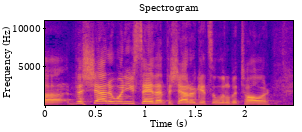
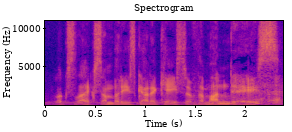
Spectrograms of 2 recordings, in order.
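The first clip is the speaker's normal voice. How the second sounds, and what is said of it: Creepy character voice. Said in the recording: “creepy voice”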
